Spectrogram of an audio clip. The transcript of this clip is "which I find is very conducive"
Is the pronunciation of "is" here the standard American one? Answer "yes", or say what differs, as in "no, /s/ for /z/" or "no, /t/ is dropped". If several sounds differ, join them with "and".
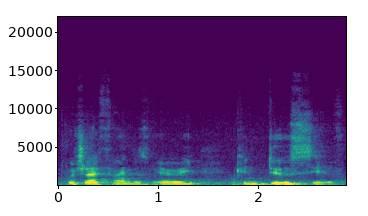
yes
